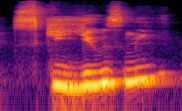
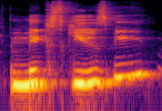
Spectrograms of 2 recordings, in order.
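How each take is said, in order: First: Louder, slow, disbelieving Excuse me?; stunned disbelief. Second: Louder, slow, laughing Excuse me?; laughing disbelief. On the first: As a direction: replay the shock of hearing Netflix. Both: Retold or imitated. Hearing the client is Netflix.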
